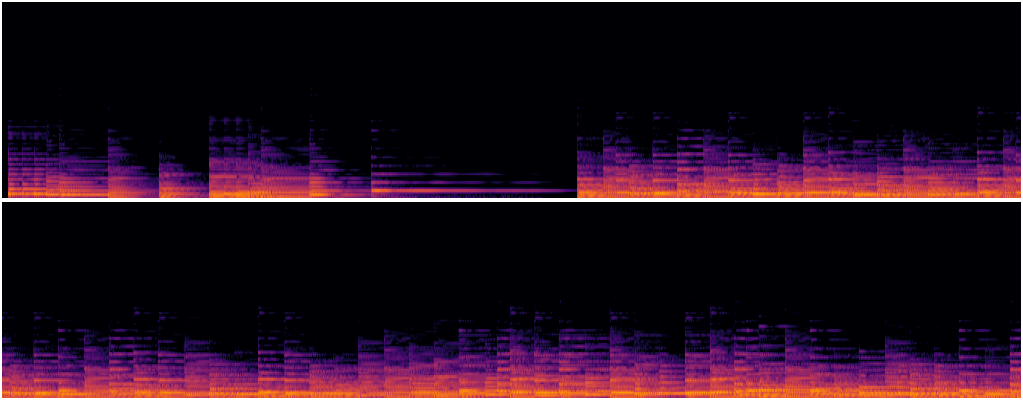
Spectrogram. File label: Polka for Piano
